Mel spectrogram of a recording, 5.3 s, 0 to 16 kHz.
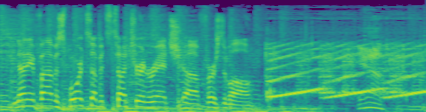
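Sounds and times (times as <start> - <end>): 
speech: 0.2 - 3.4
loud electronic alarm blaring in a studio: 3.2 - 5.3.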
